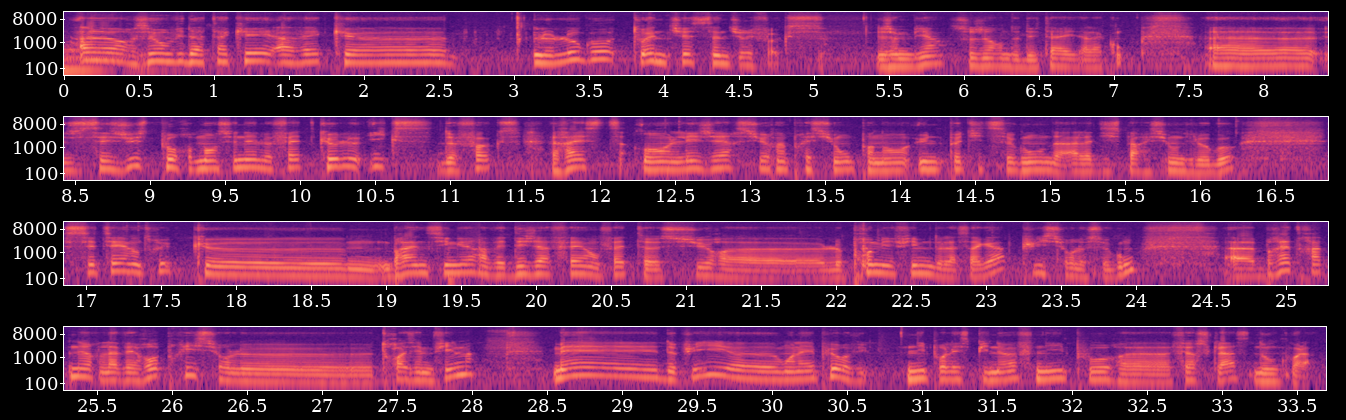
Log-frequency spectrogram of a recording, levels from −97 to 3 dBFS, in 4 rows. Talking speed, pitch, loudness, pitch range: 170 wpm, 150 Hz, -26 LUFS, 130-175 Hz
